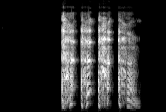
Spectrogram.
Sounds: Cough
